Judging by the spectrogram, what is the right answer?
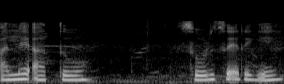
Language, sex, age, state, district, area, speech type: Santali, female, 18-30, West Bengal, Purba Bardhaman, rural, spontaneous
